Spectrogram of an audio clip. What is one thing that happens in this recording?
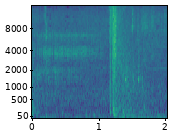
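Flames crackle on the ground.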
